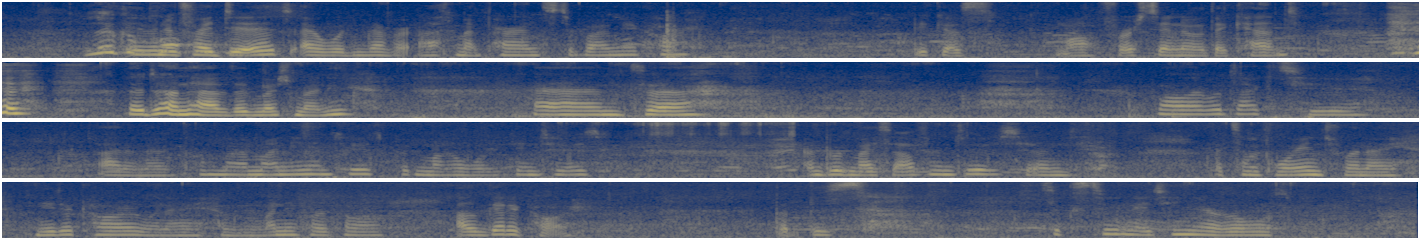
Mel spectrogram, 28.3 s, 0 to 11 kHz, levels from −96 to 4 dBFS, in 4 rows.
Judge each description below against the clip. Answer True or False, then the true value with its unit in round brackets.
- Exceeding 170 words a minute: False (165 wpm)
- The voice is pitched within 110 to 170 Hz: False (215 Hz)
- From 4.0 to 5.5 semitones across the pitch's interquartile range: False (3.0 semitones)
